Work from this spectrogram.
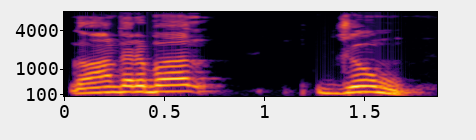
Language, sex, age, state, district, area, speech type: Kashmiri, male, 30-45, Jammu and Kashmir, Srinagar, urban, spontaneous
